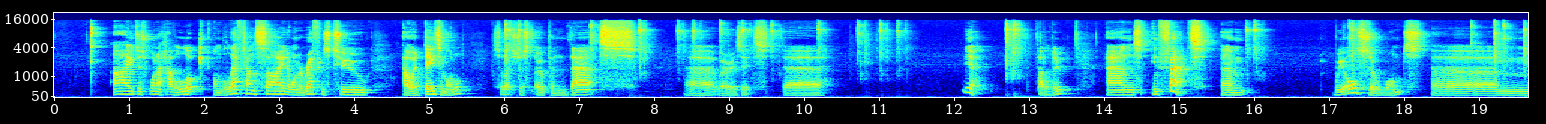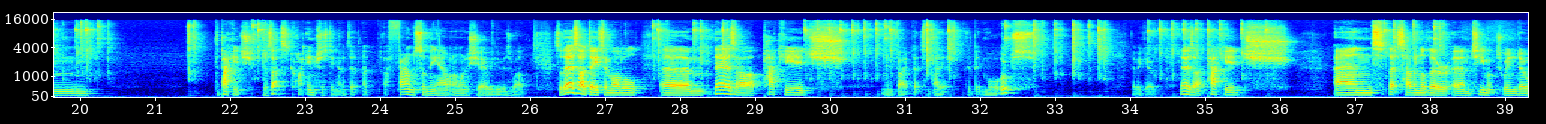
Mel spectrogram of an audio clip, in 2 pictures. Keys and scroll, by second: 5.7-11.2 typing, 12.3-13.2 typing, 15.5-16.4 typing, 17.2 ctrl+w, 19.5 ctrl+p, 19.6-20.5 typing, 21.4 Return, 22.3 shift+g, 27.6 ctrl+w, 27.9-31.5 typing, 30.7 ctrl+w, 32.6 ctrl+w, 32.7-35.6 typing, 37.3 ctrl+a, 38.0 shift+|.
